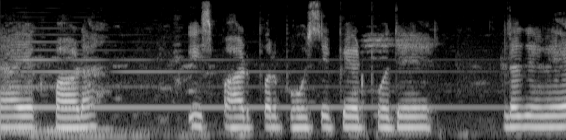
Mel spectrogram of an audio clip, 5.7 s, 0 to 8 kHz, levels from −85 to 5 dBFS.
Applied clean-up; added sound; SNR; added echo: none; Wind instrument, woodwind instrument; 15 dB; none.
